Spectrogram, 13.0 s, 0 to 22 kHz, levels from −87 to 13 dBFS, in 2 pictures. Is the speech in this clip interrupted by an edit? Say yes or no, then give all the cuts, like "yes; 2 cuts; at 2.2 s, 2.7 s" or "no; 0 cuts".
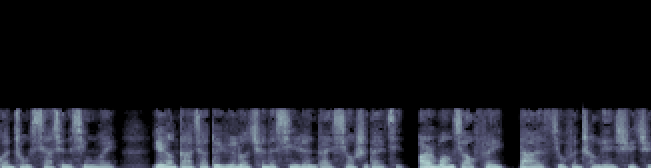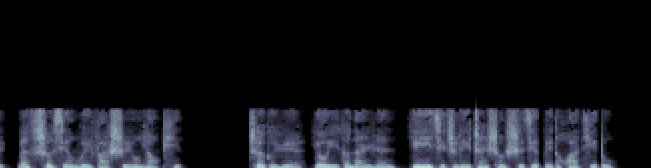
yes; 3 cuts; at 4.1 s, 6.7 s, 10.6 s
